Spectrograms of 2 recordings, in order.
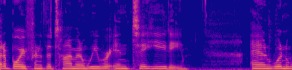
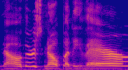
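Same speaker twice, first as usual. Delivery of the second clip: mock boyfriend insisting; 12 semitones higher, 3 dB louder than usual.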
